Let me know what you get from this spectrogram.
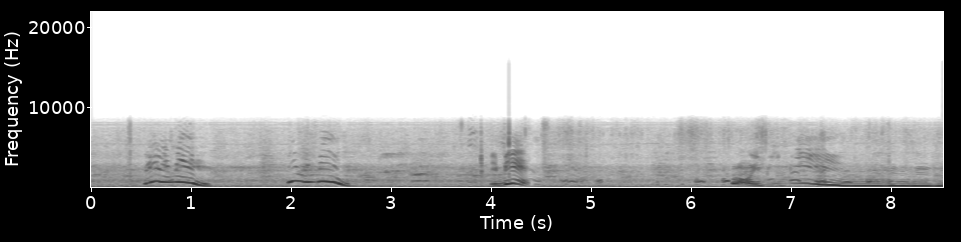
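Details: Month-old female Jack Russell Terrier puppies give loud arched whines that drop off sharply, three in a row, followed by a long wavering cry that slides down and holds low at the end.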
